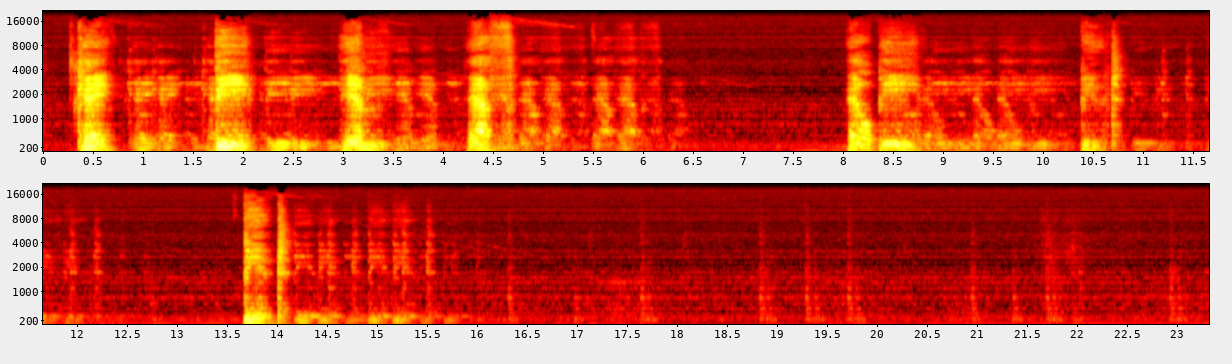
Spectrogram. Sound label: Ambient; STATION IDs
